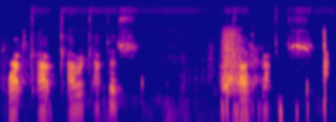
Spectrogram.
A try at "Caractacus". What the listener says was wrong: There's an extra A in there.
